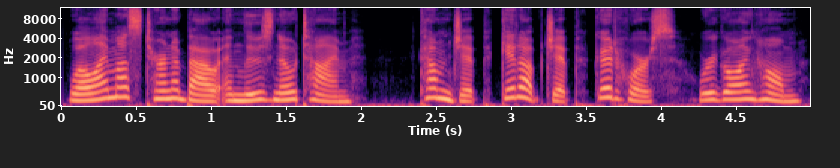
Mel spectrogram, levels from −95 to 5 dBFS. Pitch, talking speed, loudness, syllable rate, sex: 240 Hz, 230 wpm, -16 LUFS, 5.3 syllables/s, female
